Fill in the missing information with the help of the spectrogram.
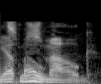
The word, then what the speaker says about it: Smaug: Good pronunciation on Smaug.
